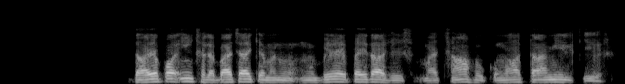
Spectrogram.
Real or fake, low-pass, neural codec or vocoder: fake; 5.4 kHz; codec, 16 kHz, 4 kbps, FreqCodec, smaller model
